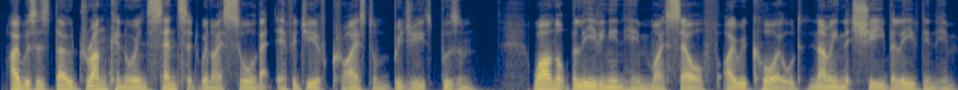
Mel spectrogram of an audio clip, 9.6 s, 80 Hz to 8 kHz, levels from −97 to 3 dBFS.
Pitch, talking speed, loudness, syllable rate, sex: 100 Hz, 195 wpm, -23 LUFS, 5.6 syllables/s, male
